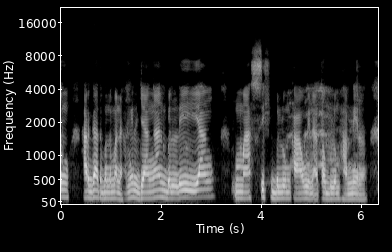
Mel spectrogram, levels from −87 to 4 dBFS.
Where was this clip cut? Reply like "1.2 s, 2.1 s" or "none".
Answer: 1.3 s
